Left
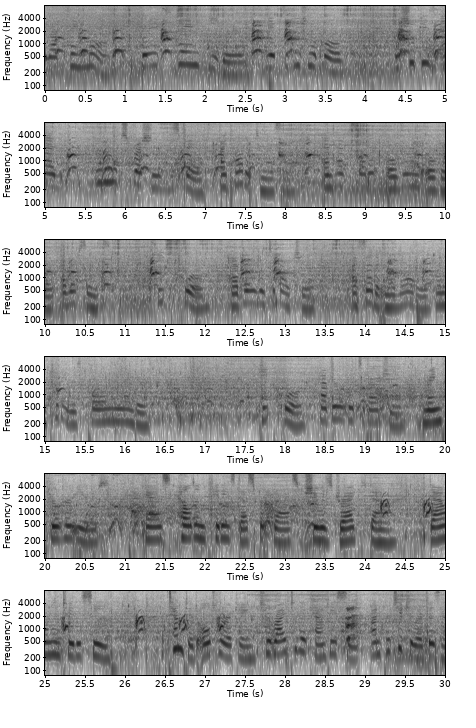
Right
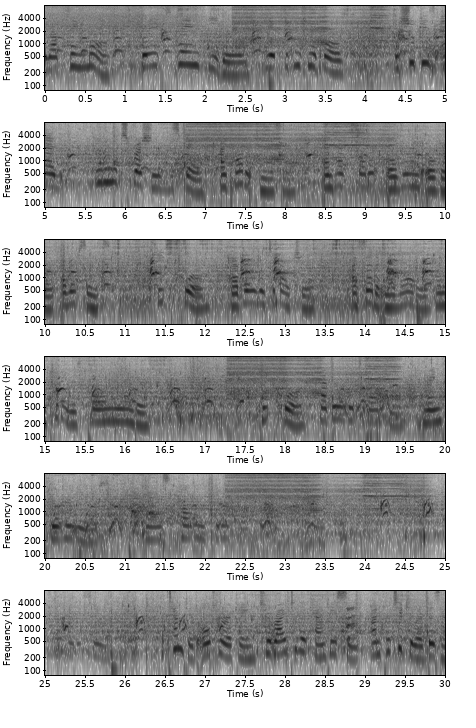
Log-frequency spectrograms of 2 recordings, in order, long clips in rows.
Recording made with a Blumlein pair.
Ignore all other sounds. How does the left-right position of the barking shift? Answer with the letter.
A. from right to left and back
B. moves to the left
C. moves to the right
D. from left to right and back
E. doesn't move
D.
